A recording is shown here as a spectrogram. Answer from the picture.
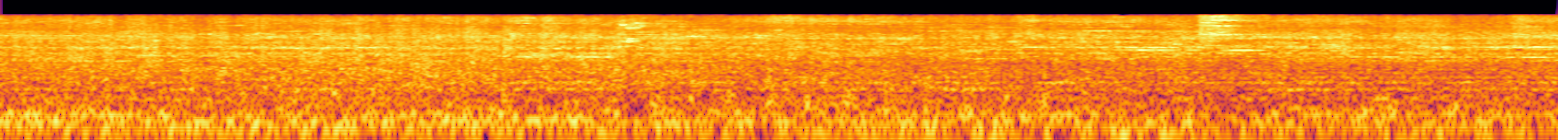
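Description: Intermodal freight train's flatcars loaded with truck trailers rolling past: a steady rumble and clatter of steel wheels on rail, with faint high wheel squeals near the end.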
